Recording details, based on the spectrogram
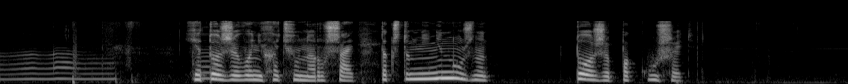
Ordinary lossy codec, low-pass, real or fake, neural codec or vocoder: none; none; real; none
